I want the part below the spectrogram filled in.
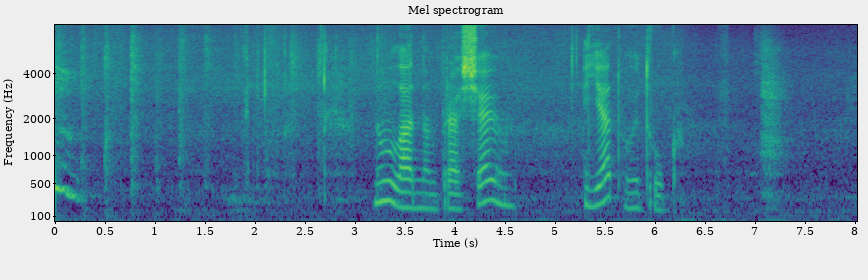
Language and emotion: Russian, neutral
